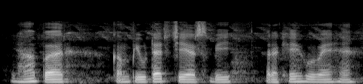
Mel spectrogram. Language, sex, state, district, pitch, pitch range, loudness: Hindi, male, Uttar Pradesh, Lucknow, 115 Hz, 110-125 Hz, -19 LUFS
